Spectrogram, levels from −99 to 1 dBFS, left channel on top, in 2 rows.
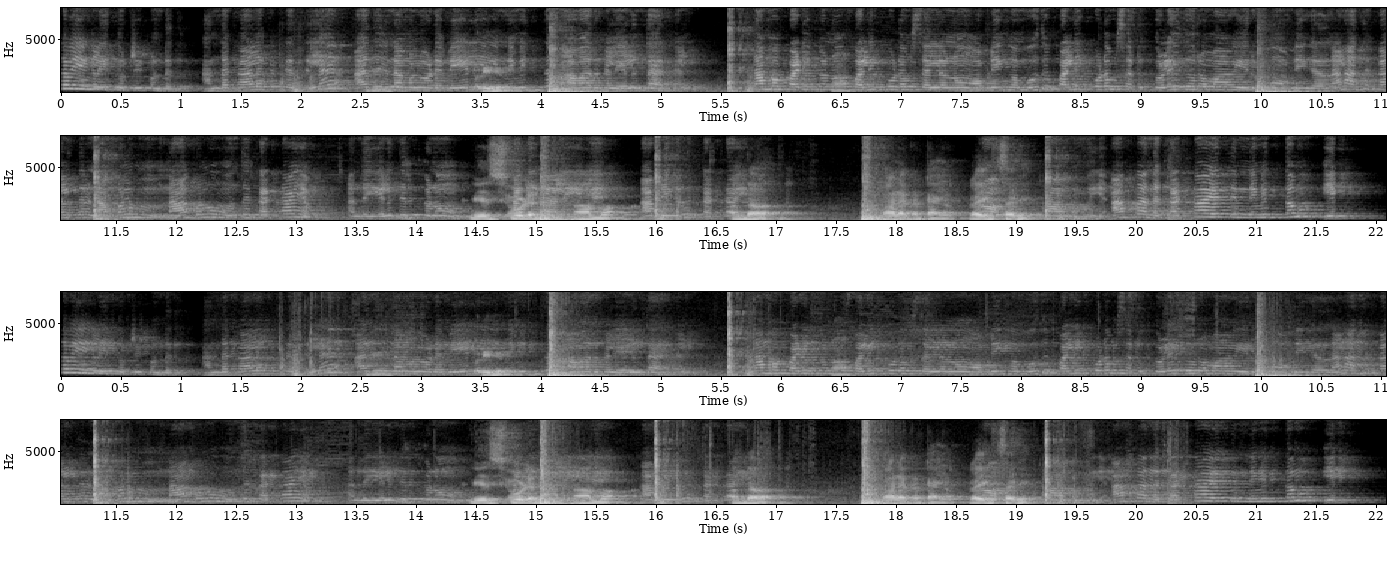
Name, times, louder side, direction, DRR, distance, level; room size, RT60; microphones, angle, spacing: voice 1, 0.0-5.3 5.8-13.1 13.4-14.4 14.8-15.6 15.9-16.9 18.7-18.9 19.2-21.6, left 2 dB, 45° left, 3 dB, 3.9 m, -36 dB
sound 1, 1.2-20.4, right 2 dB, 45° right, 0.8 m, -32 dB
voice 2, 3.4-3.8 6.4-6.6 14.4-15.7 16.6-17.0 17.8-19.1, equal, 5° left, 5 dB, 0.7 m, -24 dB
17.5 x 16.0 x 5.1 m, 0.94 s
head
